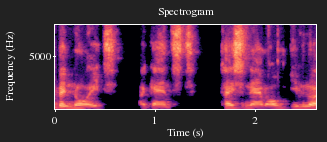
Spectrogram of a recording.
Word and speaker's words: Benoit: court Ryan Benoit annoys excuse me not Chris Benoit that's Ryan binoy against Tyson ammo even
